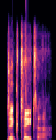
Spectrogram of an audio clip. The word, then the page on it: dictator: British English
